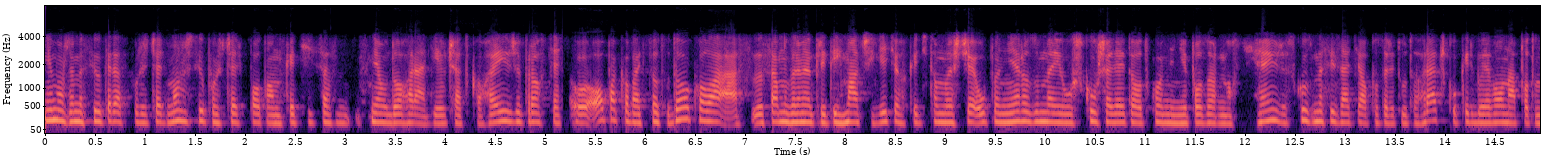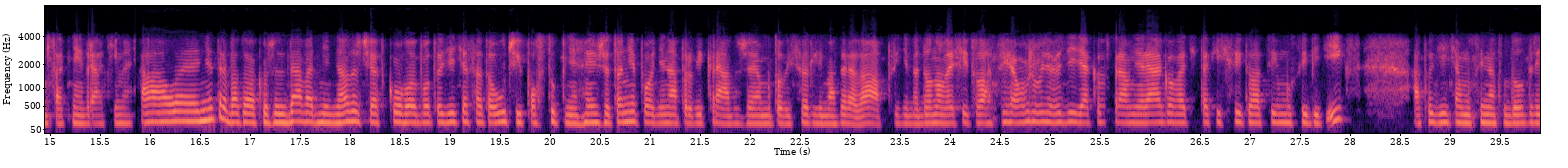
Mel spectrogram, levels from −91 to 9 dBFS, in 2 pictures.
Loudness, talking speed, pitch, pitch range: -22 LUFS, 215 wpm, 165 Hz, 155-175 Hz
